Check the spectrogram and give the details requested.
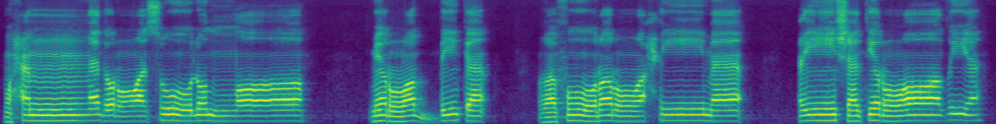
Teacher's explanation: حروف ادغام 6 ہیں: یا، را، میم، لام، واو، نون، جن کا مجموعہ یرملون ہے۔ تنوین یا نون ساکن کے بعد حروف یرملون میں سے کوئی حرف آ جائے تو را اور لام کی صورت میں بغیر غنہ کے ملا کر پڑھیں گے۔ اس کو ادغام بلا غنہ اور ادغام تام بھی کہا جاتا ہے۔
